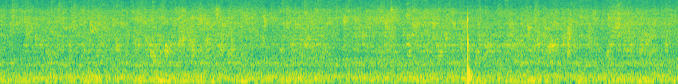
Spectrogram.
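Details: Frigidaire laundry centre washer that would not start, lid locking only, after repair: steady gushing rush of water with one sharp click midway; washer filling normally.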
